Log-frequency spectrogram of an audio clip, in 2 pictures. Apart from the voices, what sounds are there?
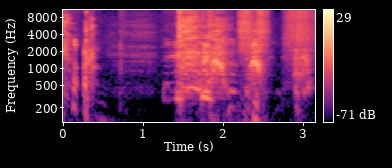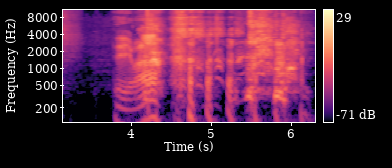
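coughing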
